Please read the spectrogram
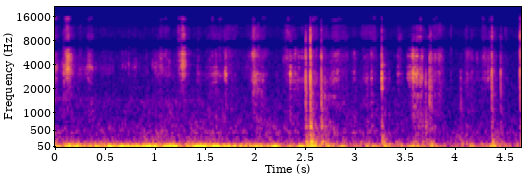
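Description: Faint rustling and light scratching of paper card stock and twine being handled as a knot is pulled tighter, a few soft clicks among it, over a low steady hum.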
